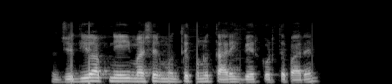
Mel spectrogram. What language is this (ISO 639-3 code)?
ben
